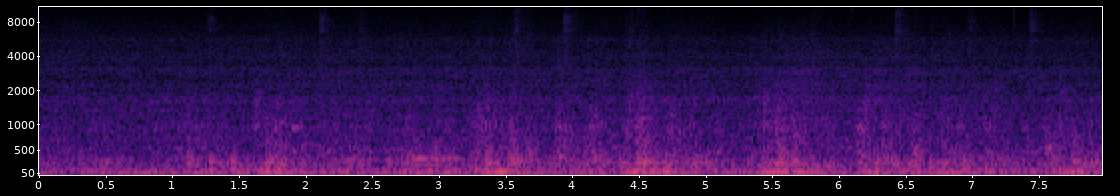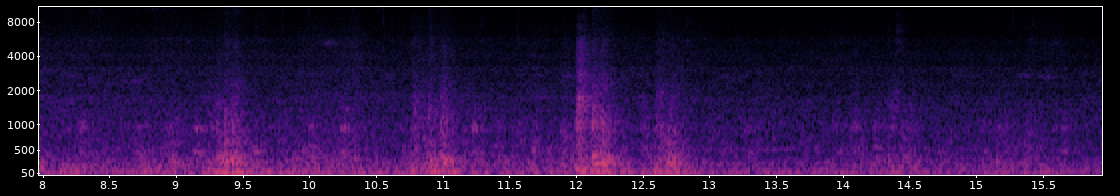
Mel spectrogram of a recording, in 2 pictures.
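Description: Hankyu Kyoto Line commuter train running, heard from inside the car: a steady low rumble with the wheels clacking over rail joints at uneven intervals, the loudest clacks about nine, eleven and twelve seconds in.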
